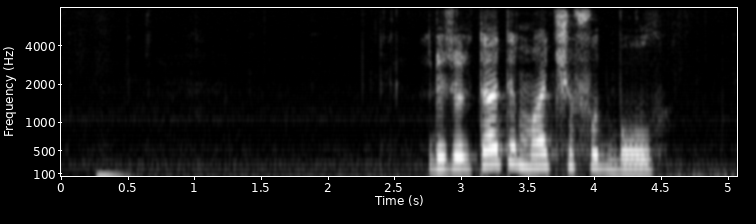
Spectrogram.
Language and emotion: Russian, neutral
